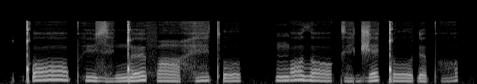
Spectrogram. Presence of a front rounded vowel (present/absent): present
